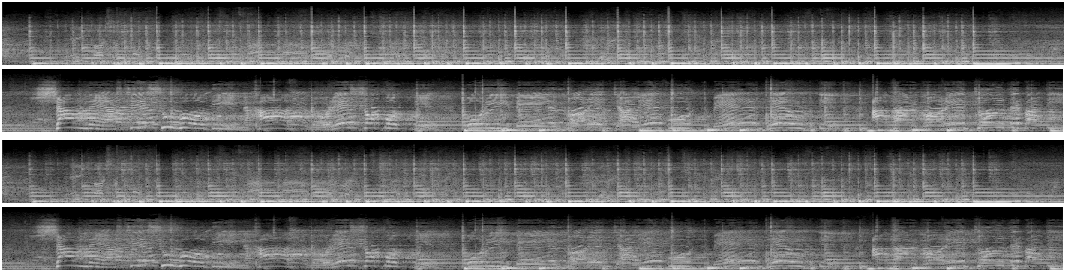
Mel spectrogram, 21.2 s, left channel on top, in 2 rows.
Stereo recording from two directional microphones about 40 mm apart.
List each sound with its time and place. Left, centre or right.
2.0 s music: left
11.0 s a sound: left
13.8 s music: left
